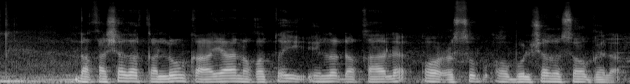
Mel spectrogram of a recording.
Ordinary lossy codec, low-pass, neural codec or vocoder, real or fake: none; none; codec, 44.1 kHz, 7.8 kbps, DAC; fake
